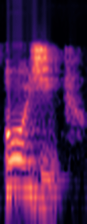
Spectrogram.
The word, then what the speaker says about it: hoje: nosso proferimos as palavras hoje hora homem e hábito nós não pronunciamos a letra h então são todos os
